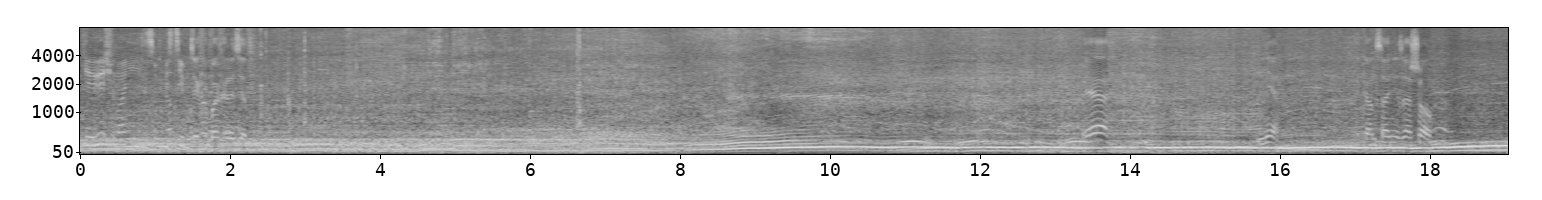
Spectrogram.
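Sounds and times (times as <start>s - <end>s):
car engine pulling under load: 0.0s - 19.0s.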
